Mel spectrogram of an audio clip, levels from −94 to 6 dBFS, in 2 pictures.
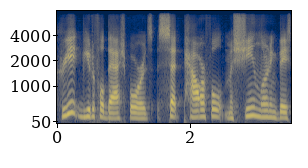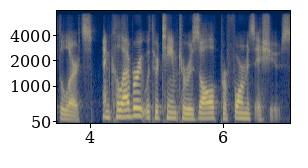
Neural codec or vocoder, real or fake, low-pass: codec, 16 kHz, 0.3 kbps, FocalCodec; fake; 7.2 kHz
